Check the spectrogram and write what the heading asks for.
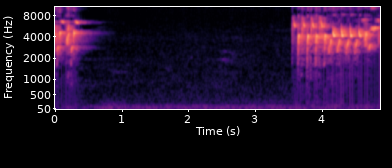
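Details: Moroccan Wedani goldfinch performing Marrakchi nzoulat song: a brief trailing end of one phrase, a long pause, then a dense, buzzy, rapidly twittering burst of high chattering notes.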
